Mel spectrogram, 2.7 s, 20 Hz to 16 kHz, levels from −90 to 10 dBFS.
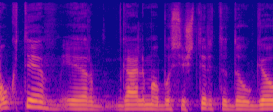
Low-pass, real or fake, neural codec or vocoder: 14.4 kHz; real; none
